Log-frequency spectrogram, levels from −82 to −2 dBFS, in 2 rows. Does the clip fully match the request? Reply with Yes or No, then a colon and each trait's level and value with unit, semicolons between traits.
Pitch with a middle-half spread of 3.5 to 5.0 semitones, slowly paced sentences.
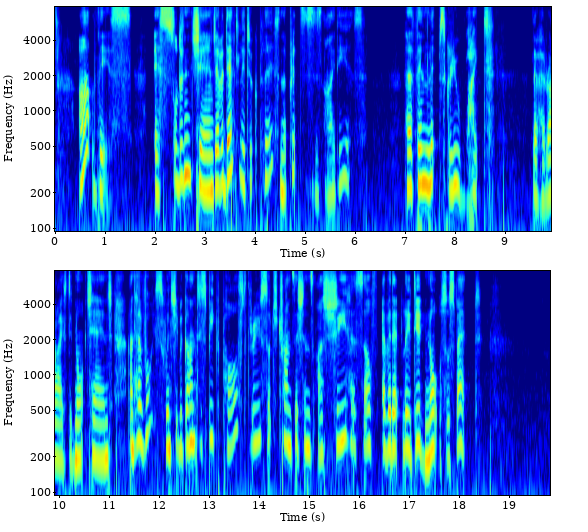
Yes: average, 4.2 semitones; slow, 125 wpm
